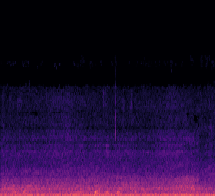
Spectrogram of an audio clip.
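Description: Street traffic with a steady low engine hum that grows a little about a second in, under faint, indistinct talking in the first half.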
